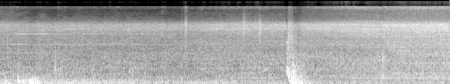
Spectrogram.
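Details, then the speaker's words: Ford Transit Connect after an engine replacement, at operating temperature, running a factory OEM-enhanced scan tool self-test: a steady, even hum held at raised idle with no knocks or misses, the engine idled up simulating driving while the computer checks its systems. "Like I said, if you notice, our engine is idled up right now. It's simulating driving is what it's doing, and it's running it through all of its systems."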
